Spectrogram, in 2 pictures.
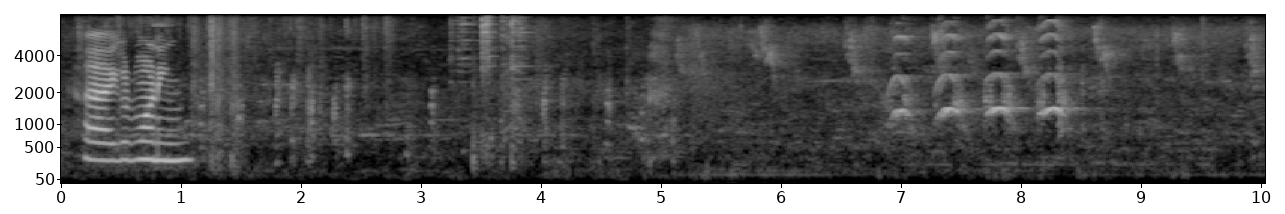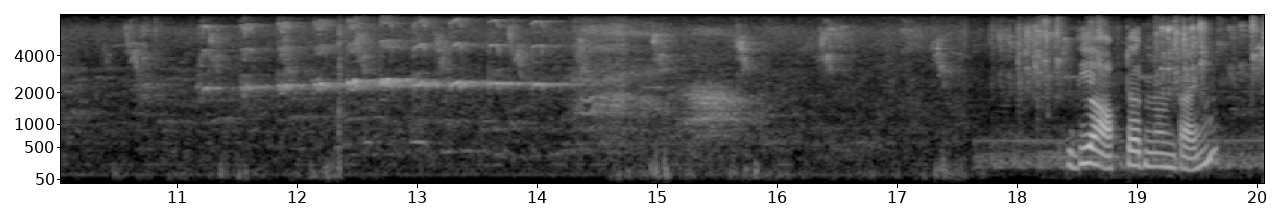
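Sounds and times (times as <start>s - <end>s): loud arched bird calls: 6.9s - 8.7s, 12.6s - 16.0s.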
